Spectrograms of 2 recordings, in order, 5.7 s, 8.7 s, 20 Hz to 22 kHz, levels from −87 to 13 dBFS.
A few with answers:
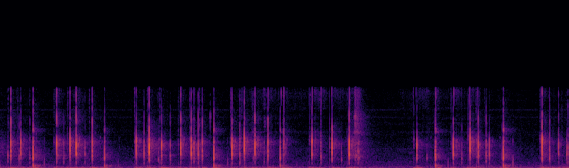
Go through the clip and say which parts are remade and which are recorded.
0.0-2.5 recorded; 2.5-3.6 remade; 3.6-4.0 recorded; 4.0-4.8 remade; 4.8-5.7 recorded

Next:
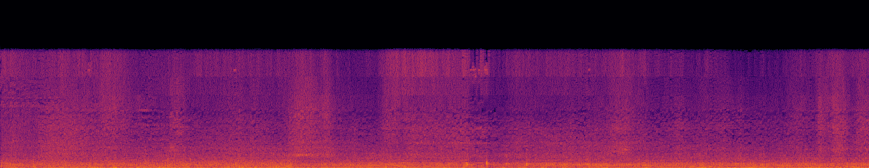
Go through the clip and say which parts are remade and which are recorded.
0.0-1.3 remade; 1.3-1.9 recorded; 1.9-8.7 remade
